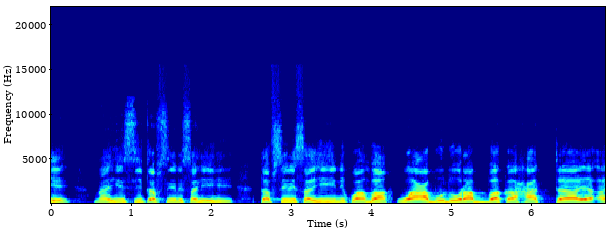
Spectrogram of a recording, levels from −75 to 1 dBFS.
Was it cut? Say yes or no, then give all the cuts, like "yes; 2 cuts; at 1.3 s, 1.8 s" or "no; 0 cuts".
yes; 1 cut; at 4.3 s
